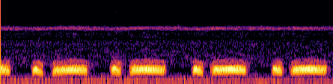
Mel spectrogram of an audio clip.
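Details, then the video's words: Spotted dove cooing in the 'lèo rồng' style while running: four paired phrases, each a short low coo followed by a longer, fuller coo, about one pair per second, over a steady low hum. "Gù Lèo rồng vừa chạy vừa gù"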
